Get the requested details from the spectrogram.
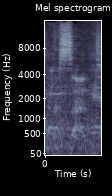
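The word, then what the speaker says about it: Asante: So the pronunciation Ashanti is European. Yes, the British. So even that spelling, the SH, mm-hmm. is European. It's European. So proper word is Ashanti. S-A-N-T-E. Yeah, N-T-E.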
